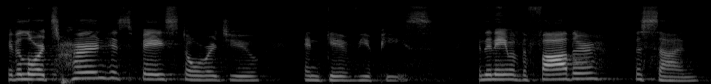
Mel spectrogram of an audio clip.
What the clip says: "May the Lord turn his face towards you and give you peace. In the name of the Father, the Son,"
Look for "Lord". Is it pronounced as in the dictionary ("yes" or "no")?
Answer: yes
